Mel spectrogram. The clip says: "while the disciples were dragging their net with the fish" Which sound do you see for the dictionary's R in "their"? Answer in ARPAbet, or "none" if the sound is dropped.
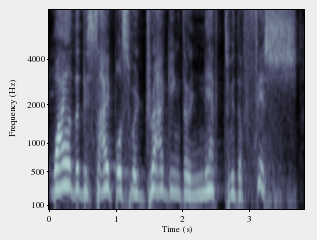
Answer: R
